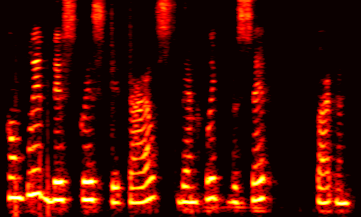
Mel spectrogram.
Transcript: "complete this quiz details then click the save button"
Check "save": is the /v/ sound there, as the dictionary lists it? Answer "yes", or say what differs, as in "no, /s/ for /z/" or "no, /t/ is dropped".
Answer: no, /f/ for /v/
